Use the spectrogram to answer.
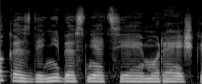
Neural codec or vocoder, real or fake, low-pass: none; real; 19.8 kHz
